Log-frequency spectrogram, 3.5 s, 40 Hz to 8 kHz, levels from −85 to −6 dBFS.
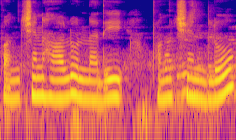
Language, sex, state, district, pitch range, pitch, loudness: Telugu, female, Andhra Pradesh, Sri Satya Sai, 190-215 Hz, 200 Hz, -14 LUFS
